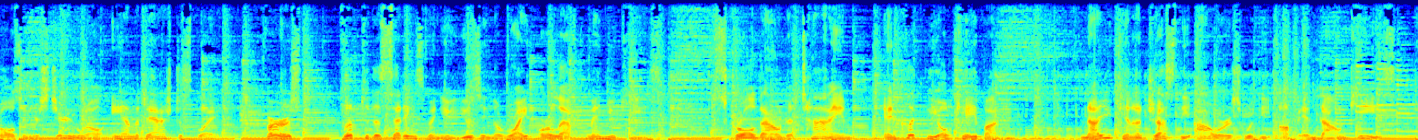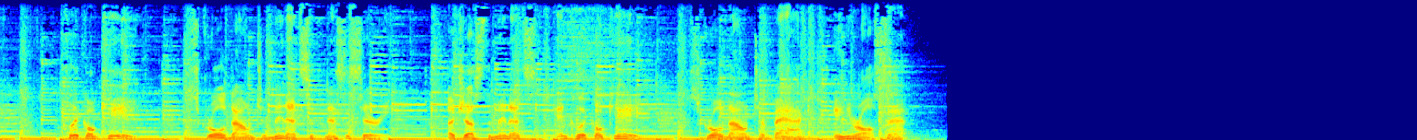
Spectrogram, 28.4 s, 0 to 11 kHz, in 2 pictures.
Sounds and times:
Speech: 0:00.0 - 0:10.2, 0:10.8 - 0:14.0, 0:14.8 - 0:23.4
Music: 0:00.0 - 0:23.7.

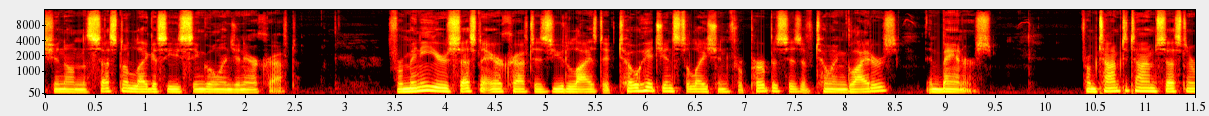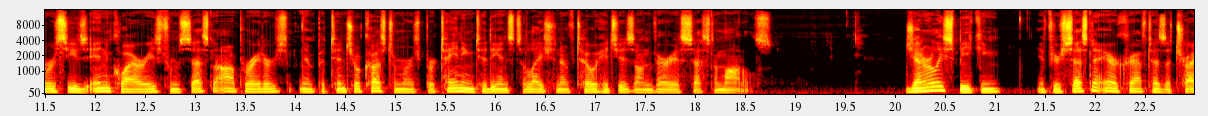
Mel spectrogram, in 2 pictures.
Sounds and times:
Speech: 0:00.0 - 0:02.6, 0:03.4 - 0:09.6, 0:10.4 - 0:18.8, 0:20.1 - 0:22.9.

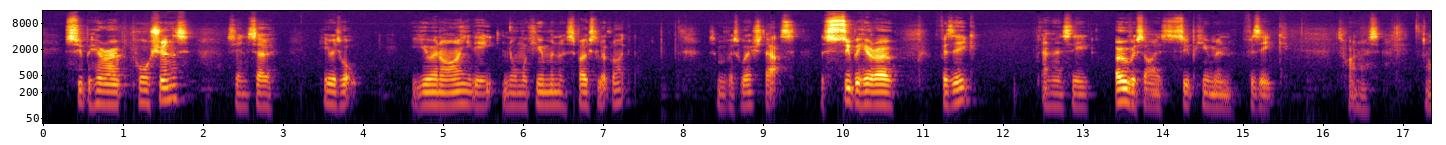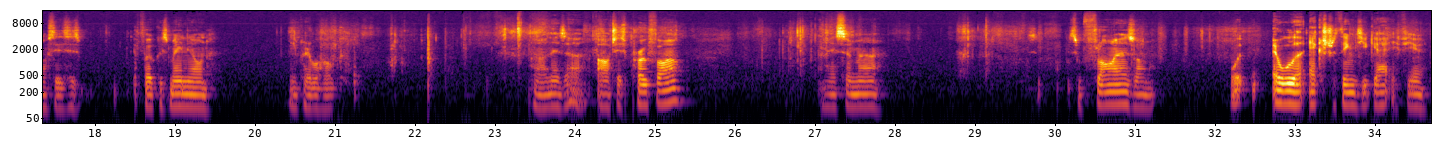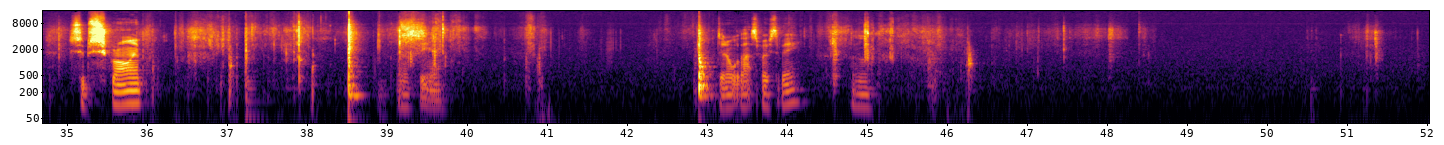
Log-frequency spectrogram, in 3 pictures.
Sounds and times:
Speech: 0:00.3 - 0:04.0, 0:04.6 - 0:07.4, 0:08.3 - 0:11.7, 0:12.5 - 0:15.6, 0:16.2 - 0:17.9, 0:18.5 - 0:19.6, 0:20.4 - 0:21.1, 0:23.4 - 0:25.4, 0:27.0 - 0:27.9, 0:29.7 - 0:31.3, 0:32.2 - 0:36.0, 0:39.1 - 0:39.8, 0:43.1 - 0:44.2, 0:44.8 - 0:45.1.

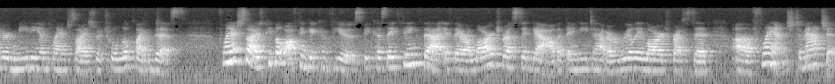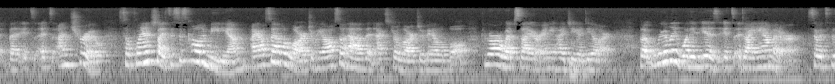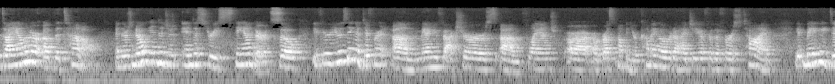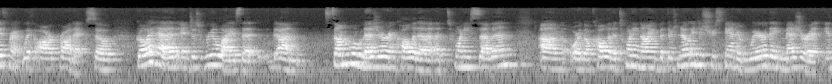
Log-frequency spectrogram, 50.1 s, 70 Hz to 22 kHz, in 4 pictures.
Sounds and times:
Speech: 0:00.0 - 0:50.0.

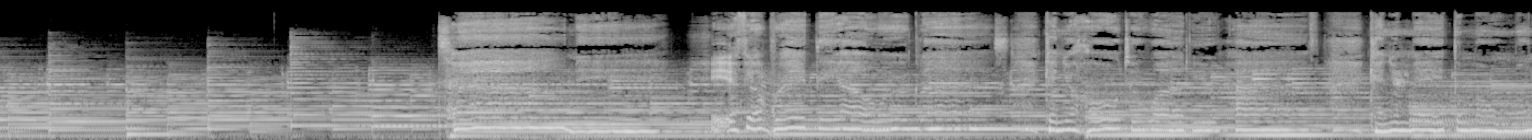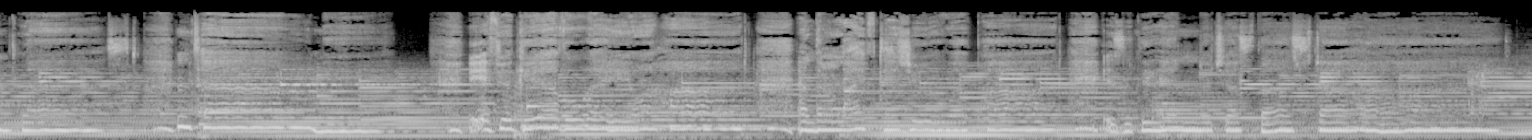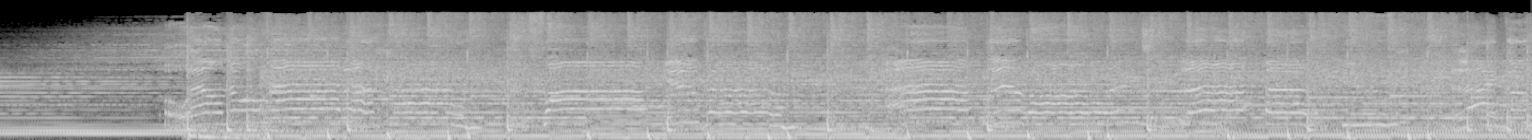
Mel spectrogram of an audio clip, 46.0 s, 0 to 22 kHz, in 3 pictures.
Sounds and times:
Music: 0:00.0 - 0:45.9.

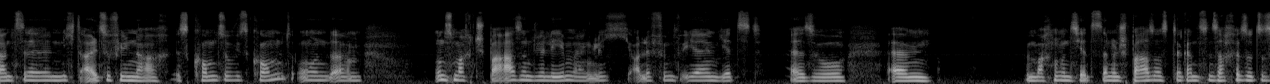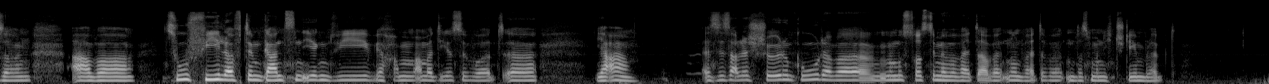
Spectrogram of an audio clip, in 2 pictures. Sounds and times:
Speech: 0:00.0 - 0:03.7, 0:04.4 - 0:09.4, 0:10.3 - 0:18.1, 0:18.7 - 0:19.1, 0:19.7 - 0:24.5.

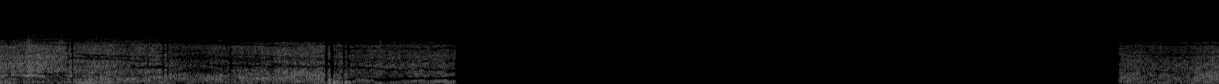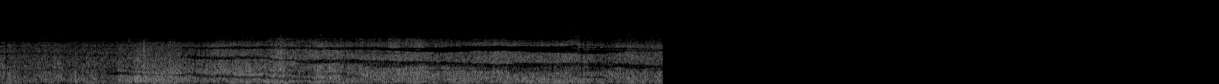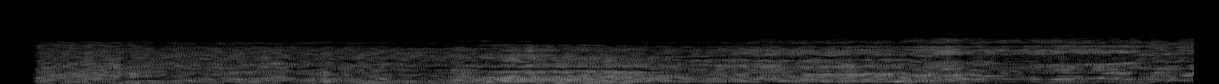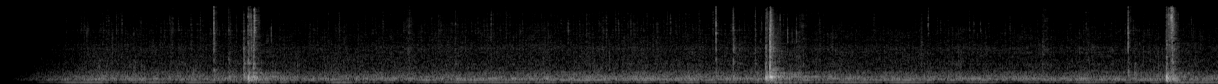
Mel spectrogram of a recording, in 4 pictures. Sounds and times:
Bicycle: 0:00.0 - 0:04.6, 0:11.2 - 0:18.8, 0:24.8 - 0:48.7.

